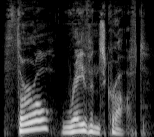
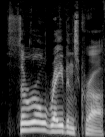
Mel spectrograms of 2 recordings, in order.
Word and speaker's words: Thurl Ravenscroft: Grinch same guy yes and yes I don't know his name Thurl Ravenscroft holy crap that's a Bond villain th URL Thoreau Thurl Ravenscroft Thurl Ravenscroft which I had to make sure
